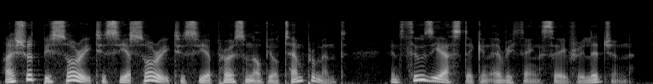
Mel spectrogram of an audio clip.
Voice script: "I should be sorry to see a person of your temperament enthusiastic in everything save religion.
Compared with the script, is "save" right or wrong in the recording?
right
